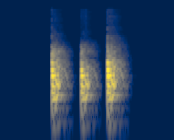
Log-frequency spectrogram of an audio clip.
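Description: Three firm knocks on a door in quick, even succession, fairly loud, each with a sharp start and a short hollow decay, followed by silence.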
